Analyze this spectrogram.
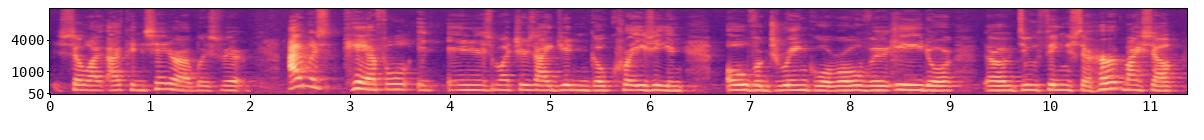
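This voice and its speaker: Audible room echo surrounds a woman with an American accent who speaks fairly slowly at a medium pitch with fairly even intonation. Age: 90s. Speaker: elderly interviewee sharing life memories. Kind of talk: casual interview. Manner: halting, with many fillers and repetitions.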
